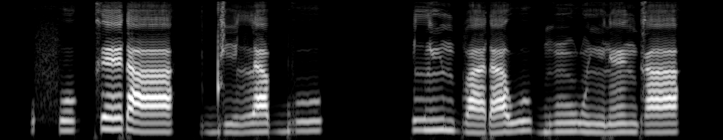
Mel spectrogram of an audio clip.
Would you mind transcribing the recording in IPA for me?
fo˧kɛ˦ ɾa˧ | di˨la˧ bu˧ | lĩ˧ba˨ ɾa˨˦wu˦˨bũ˧ wĩ˨ɾɛ̃˧ɡa˧

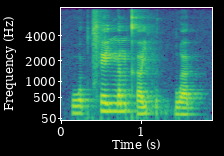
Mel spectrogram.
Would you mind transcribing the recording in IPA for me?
wʊ˨˥k̚t͡sʰe˥jŋɐ˥n kʰɐ˨˥jfɪ˨˥k̚ ɵ˧t̚ wɐ˨k̚

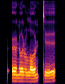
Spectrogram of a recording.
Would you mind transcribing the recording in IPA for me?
ʔə˞ɳoɭlˠoɳ tʏ

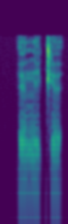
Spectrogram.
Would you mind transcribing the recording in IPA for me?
ɪ nit͡ʃɪ

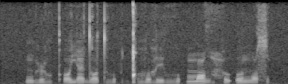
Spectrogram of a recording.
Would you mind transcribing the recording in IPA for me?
ŋo̤ɭɔ̤kʼɔ jædɔto̤ | ǃʼɔ̤lˠɛ̤ jo̤ | mɔðˤɛ̤ huʔon̪usˤ

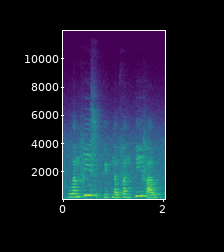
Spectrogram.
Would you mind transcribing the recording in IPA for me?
wɐ˨˥mfiː˥ sɵ˨t̚fyː˨p̚n̪ɐ˨˧wfɐ˧n | iː˥faː˨˧w

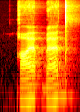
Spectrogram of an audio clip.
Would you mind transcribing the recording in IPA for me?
qæ ɓæd

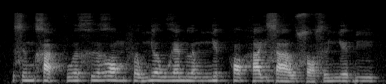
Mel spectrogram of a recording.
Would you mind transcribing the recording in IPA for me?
sɨ˧˥mxa˨˩k̚ fu˧ə̯xɨ˧˥ə̯ɣɔ˧m fə˨˩˦wɲəː˧wɣɛ˧m lə˧mɲe˦˥p̚hɔ˨˩ha˧j saː˨˩wsɔ˨˩˨sɨ˧ ɲe˧ɓi˧

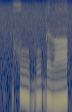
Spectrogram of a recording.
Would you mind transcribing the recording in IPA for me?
xu bube ɭɐ

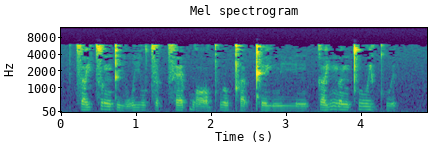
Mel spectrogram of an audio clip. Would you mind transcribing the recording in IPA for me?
t͡sɐ˨˧jt͡sʊ˧ŋ t̪iː˨˩wiː˨wt͡sɐ˨t̚t͡sʰɛː˨˥p̚ wɔː˨˩kʷʰɐ˧wkʰɐ˨t̚ kʰe˧jn̪iː˧n | kɐ˨˥jn̪ɵ˧nt̪ʰuː˧j kʷʰɪ˨˥k̚

